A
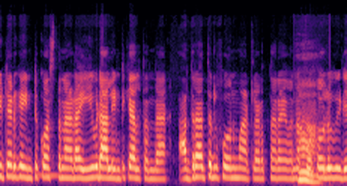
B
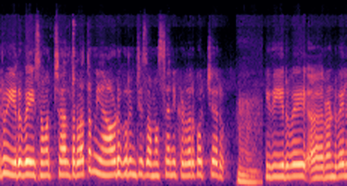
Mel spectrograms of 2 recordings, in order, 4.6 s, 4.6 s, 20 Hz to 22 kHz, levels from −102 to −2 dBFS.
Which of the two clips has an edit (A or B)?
A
